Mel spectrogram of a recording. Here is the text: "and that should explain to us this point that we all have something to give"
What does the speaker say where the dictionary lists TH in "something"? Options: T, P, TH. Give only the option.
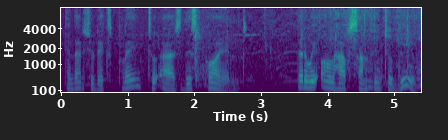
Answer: TH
